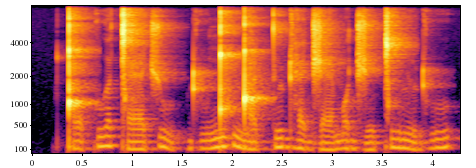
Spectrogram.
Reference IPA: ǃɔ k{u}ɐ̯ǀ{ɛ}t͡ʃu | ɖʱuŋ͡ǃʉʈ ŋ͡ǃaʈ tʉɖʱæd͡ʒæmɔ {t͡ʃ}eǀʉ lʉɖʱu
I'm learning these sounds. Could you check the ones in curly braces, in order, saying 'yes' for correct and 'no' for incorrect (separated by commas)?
yes, no, no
